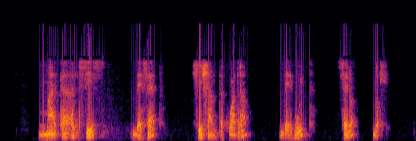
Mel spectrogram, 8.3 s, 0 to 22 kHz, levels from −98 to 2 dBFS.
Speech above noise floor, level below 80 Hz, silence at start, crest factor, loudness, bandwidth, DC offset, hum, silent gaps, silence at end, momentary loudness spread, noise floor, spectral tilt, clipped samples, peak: 62 dB; -46 dBFS; 0.8 s; 20 dB; -24 LUFS; 11.5 kHz; under 0.1%; none; none; 0.6 s; 14 LU; -85 dBFS; -7 dB/octave; under 0.1%; -4 dBFS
